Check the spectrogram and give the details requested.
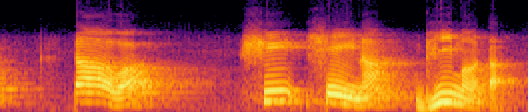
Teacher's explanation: ধকে মহাপ্রাণ উচ্চারণ করতে হবে চাপ দিয়ে।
